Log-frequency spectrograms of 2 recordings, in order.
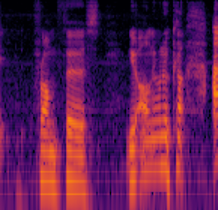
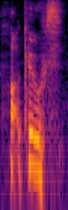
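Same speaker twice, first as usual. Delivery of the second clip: playful Irish accent, higher and louder; 6 semitones higher, 6 dB louder than usual. Shown as a demonstration. Streamer joking over the word cows, Irish accent. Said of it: "I can do an Irish accent".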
